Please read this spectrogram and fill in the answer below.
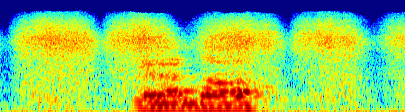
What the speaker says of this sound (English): When you're sanding both of the work pieces at the same time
